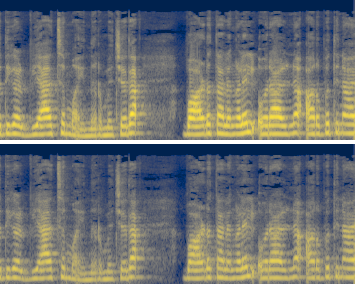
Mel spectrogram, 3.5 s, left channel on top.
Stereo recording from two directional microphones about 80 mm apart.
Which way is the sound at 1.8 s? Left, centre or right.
Left.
